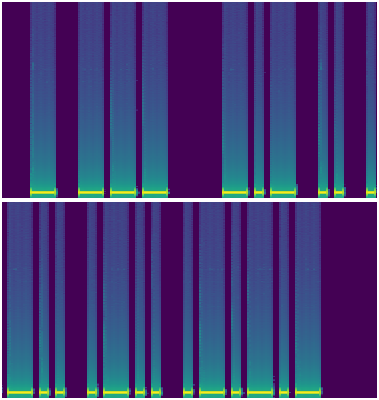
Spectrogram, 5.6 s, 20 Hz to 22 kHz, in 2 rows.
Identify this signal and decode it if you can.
Morse code, heard as a keyed tone, about 20 wpm, 700 Hz. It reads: TO KILL.
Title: Sentences from Top 1600 Words 20wpm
